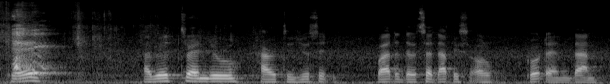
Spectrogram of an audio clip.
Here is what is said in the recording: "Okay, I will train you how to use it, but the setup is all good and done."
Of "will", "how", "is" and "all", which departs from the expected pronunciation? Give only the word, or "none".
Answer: is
